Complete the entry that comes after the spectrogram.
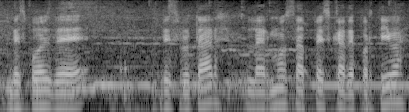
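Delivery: ordinary talk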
